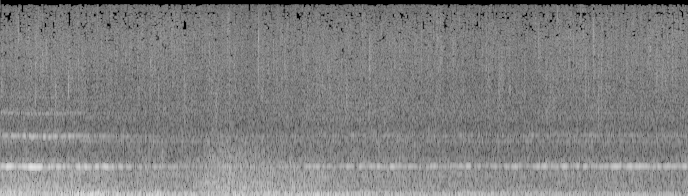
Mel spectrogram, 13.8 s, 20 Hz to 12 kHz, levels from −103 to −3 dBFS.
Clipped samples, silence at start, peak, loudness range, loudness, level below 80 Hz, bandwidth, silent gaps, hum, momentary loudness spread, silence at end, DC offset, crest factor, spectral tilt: under 0.1%; 0 s; -10 dBFS; 4 LU; -27 LUFS; -30 dBFS; 11.5 kHz; none; none; 6 LU; 0 s; under 0.1%; 16 dB; -3.5 dB/octave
